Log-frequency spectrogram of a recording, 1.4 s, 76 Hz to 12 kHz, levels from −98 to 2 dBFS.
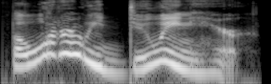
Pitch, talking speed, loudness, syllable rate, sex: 255 Hz, 265 wpm, -16 LUFS, 7.4 syllables/s, female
